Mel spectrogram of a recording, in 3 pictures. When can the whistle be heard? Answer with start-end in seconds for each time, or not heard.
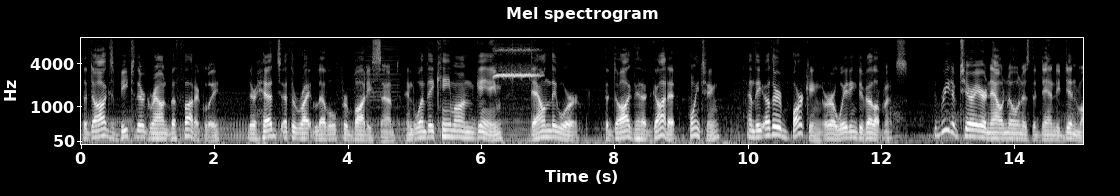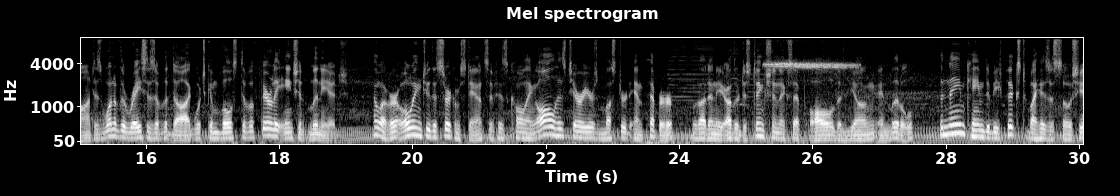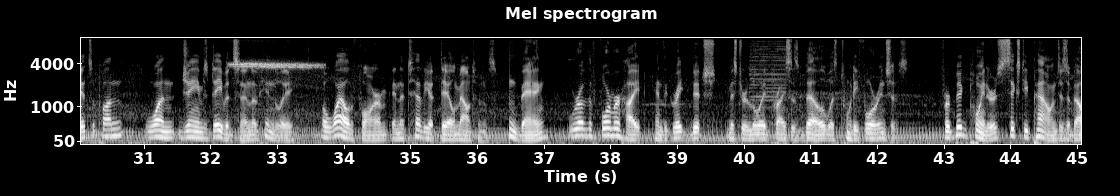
6.2-7.0, 25.2-26.8, 32.2-33.8.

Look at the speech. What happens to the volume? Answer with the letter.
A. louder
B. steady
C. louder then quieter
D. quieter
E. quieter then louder
B.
